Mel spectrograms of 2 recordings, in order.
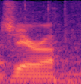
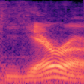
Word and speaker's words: Jera: actually you know what it's pronounced like yera or something I forgot that but it's uh it's an actually it's pronounced uh J with a Y which is interesting ooh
